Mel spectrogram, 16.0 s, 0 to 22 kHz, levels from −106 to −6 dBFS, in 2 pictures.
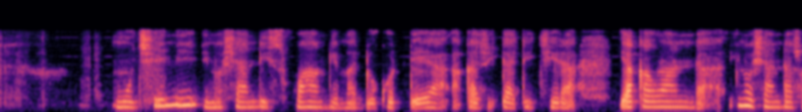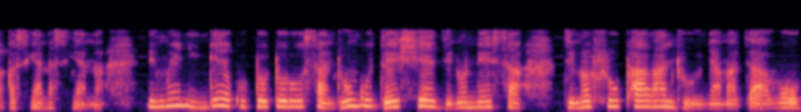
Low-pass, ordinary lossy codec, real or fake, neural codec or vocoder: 7.2 kHz; Opus, 64 kbps; fake; vocoder, 22.05 kHz, 80 mel bands, HiFi-GAN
